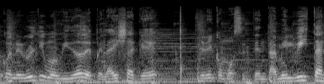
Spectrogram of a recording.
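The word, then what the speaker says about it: Пелагея: Sí, me dijeron que se pronuncia Pelaya, no Pelaya, que en Argentina la y es sh.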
